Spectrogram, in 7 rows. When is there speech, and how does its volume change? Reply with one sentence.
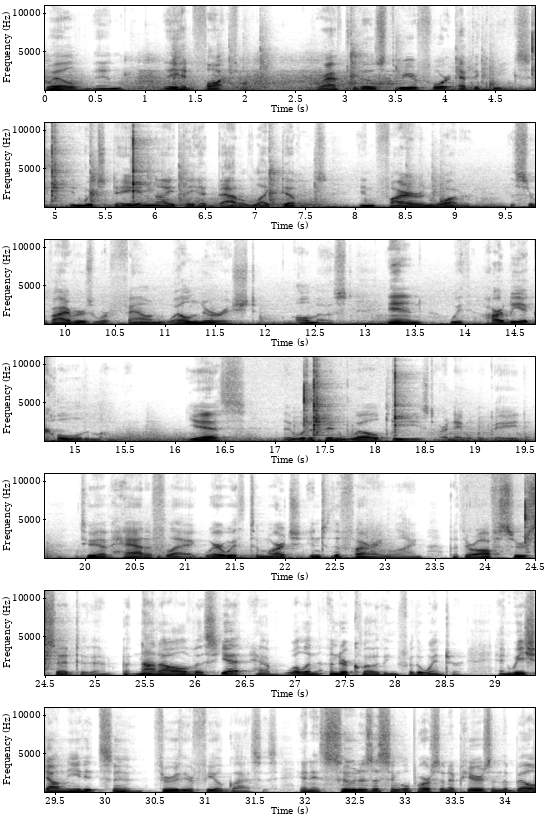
You can hear the speech from 0.0 to 15.5 s, at a steady volume; and from 16.1 to 34.2 s, at a steady volume.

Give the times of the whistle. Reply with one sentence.
You can't hear the whistle here.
